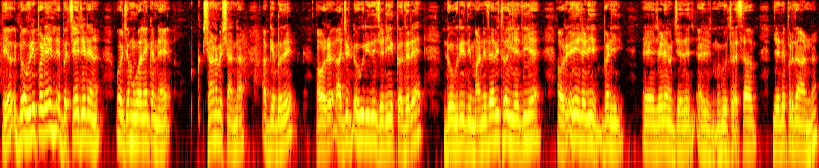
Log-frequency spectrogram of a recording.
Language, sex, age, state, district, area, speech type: Dogri, male, 60+, Jammu and Kashmir, Jammu, urban, spontaneous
